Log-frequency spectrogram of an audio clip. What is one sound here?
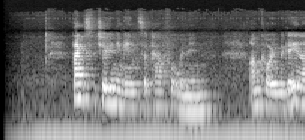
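A middle-aged woman speaks calmly and clearly, close to the microphone.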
